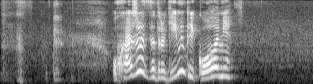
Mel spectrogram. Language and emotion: Russian, positive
